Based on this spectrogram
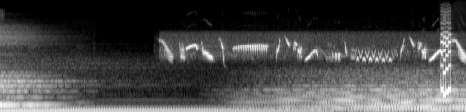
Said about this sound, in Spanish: Buenos días. Si escuchan así como un ruido al fondo, es el mar si escuchan los pajaritos, estoy en la playa. Gracias a Dios, por fin pude venir a México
